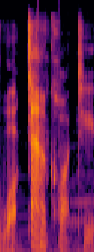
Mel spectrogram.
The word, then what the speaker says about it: walked: So if a verb ends in one of those voiceless sounds, the e d ending is pronounced as a t sound, just a t.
